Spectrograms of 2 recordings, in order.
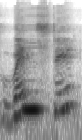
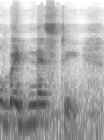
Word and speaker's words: Wednesday: The D is always silent in Wednesday. So the proper pronunciation is Wednesday and not a Wednesday.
